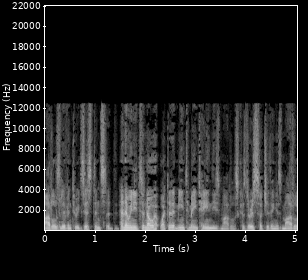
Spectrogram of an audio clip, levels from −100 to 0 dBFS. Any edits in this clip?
yes; 1 cut; at 1.5 s

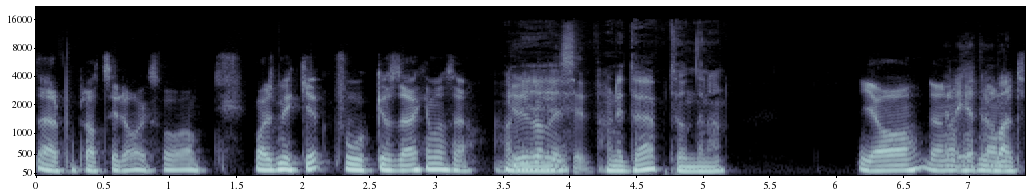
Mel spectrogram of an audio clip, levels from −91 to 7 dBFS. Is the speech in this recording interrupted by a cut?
no; 0 cuts

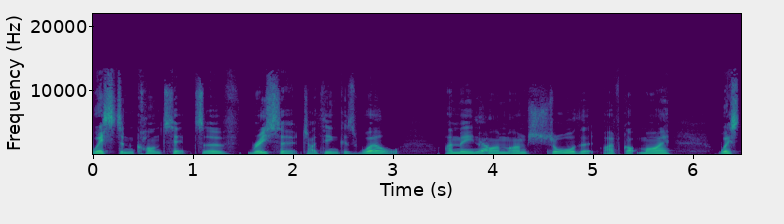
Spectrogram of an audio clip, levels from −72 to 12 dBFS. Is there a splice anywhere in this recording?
yes; 2 cuts; at 4.0 s, 5.1 s

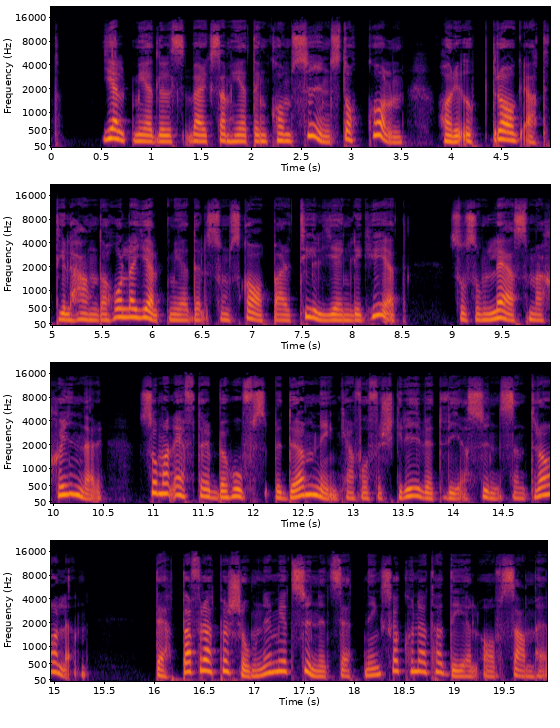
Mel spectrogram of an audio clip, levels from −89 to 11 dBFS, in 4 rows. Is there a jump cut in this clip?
no; 0 cuts

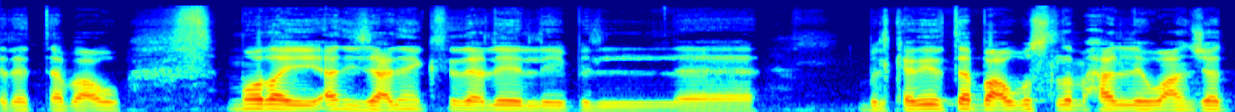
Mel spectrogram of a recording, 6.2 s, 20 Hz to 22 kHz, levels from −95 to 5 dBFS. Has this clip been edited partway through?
no; 0 cuts

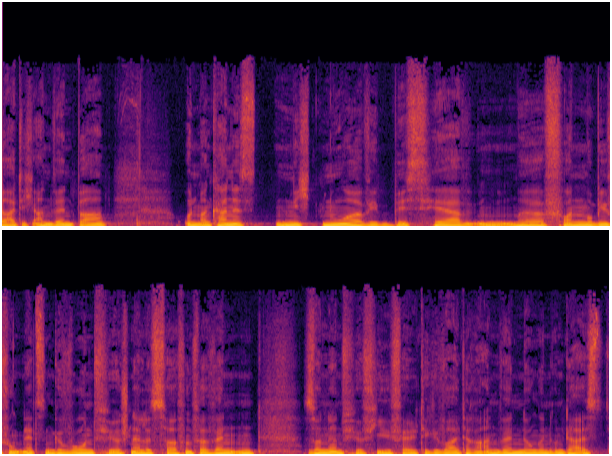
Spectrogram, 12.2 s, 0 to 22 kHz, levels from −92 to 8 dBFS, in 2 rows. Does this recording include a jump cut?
no; 0 cuts

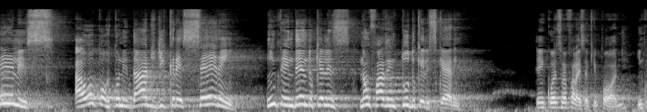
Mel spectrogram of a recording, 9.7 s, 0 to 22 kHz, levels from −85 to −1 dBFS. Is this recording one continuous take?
no; 1 cut; at 8.7 s

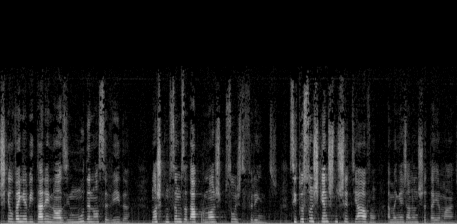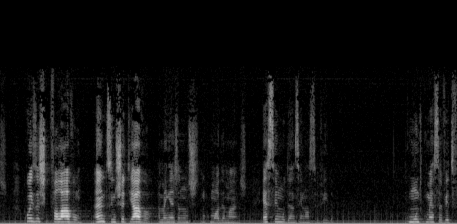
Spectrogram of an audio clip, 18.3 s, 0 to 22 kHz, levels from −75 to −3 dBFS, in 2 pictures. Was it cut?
yes; 1 cut; at 17.2 s

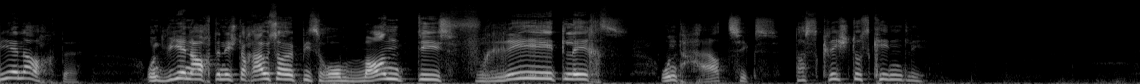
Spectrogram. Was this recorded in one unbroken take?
yes; 0 cuts

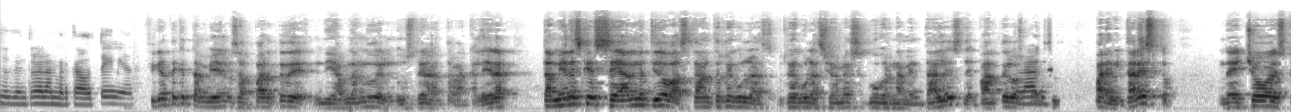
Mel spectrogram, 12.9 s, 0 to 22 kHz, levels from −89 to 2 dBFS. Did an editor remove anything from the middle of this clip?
yes; 1 cut; at 1.3 s

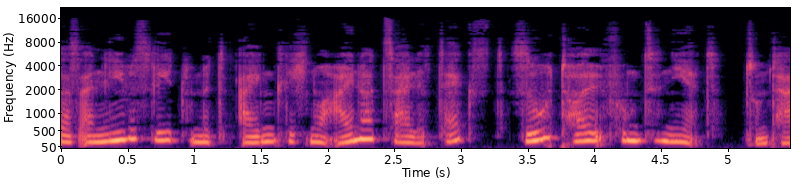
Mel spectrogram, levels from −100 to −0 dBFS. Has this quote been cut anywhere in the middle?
no; 0 cuts

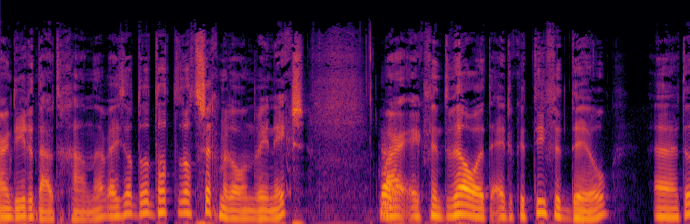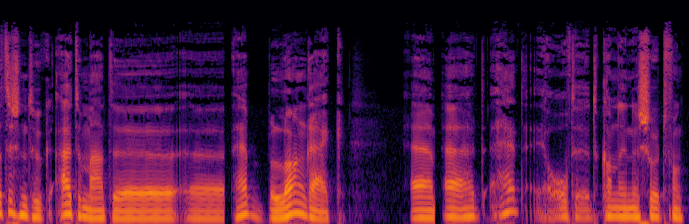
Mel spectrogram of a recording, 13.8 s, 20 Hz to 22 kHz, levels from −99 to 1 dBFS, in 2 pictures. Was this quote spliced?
yes; 3 cuts; at 9.1 s, 11.2 s, 12.6 s

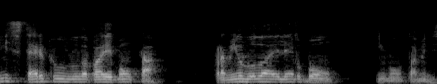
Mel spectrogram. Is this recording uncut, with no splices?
no; 1 cut; at 2.9 s

